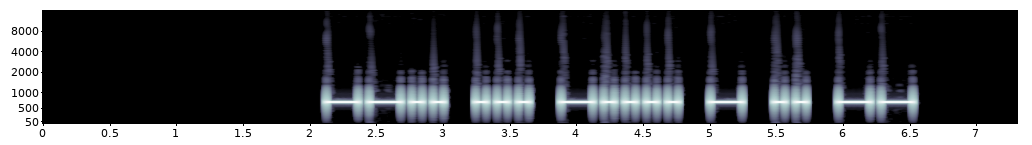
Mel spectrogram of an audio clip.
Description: Morse code, heard as a keyed tone, about 15 wpm, 700 Hz. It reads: ZS6TIM
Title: DXCC-100 Call Signs - 6 Characters - Repeated 2x - 15wpm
